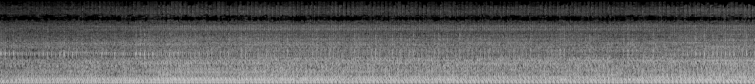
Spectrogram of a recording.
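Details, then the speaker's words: Swan X 165F Chinese single-cylinder diesel on a 50% used motor oil / 50% diesel mix; steady chug about four beats a second, no knocks or misses. Earlier bucking and stumbling seemed to clear after it transitioned to the mix. "There was kind of bucking and stumbling, but I think it cleared up after it transitioned to the straight diesel motor oil mixture."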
